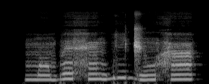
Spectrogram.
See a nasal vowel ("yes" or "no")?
yes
